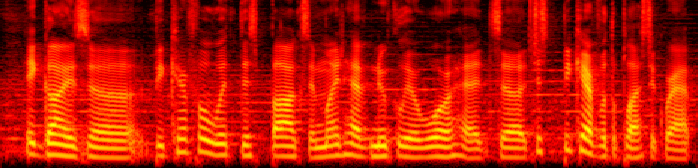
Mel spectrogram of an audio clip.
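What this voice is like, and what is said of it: Bad put-on Russian accent, sounds Lithuanian. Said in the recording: “that accent sounded actually a little bit more Lithuanian than Russian ... my accents are just awful ... My bad accents”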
